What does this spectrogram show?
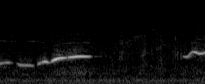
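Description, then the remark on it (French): A melodious human whistle used by honey hunters in Tanzania and Kenya to attract a honeyguide bird and keep contact with it while following it: two rising, warbling phrases separated by a brief pause, clear, with no talking. “Et les chasseurs Rasda en Tanzanie, comme les chasseurs Borana au Kenya, utilisent un sifflement particulier pour attirer l'oiseau et pour maintenir le contact avec lui pendant qu'ils le suivent. C'est un sifflement mélodieux.”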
